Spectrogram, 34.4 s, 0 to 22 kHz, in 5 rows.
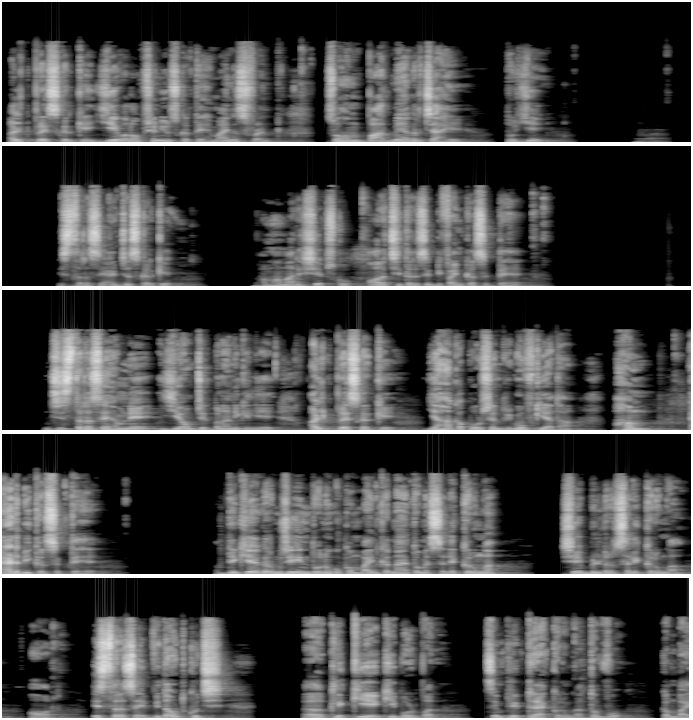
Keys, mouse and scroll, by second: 5.0 double click, 5.6 click, 6.6 alt+shift+click, 7.7 double click, 7.9 click, 8.9-11.6 drag, 11.9 ctrl+z, 12.0 click, 13.5-13.8 alt+scroll up 1, 14.0-14.9 alt+scroll down 1, 15.0 alt+scroll down 1, 20.4-34.4 alt+drag.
